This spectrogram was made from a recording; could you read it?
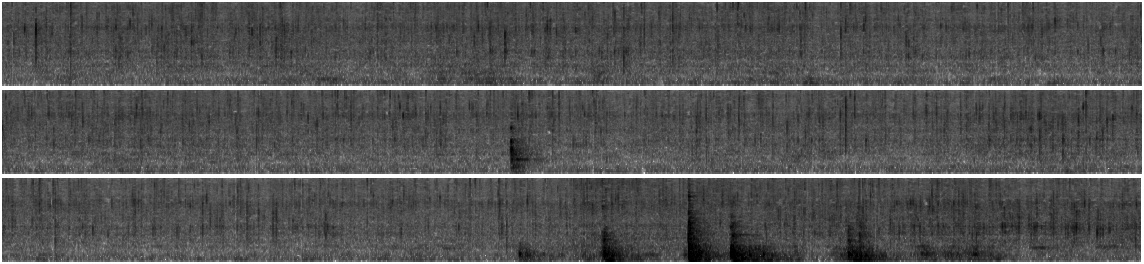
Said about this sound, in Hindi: तो फिर मैं तब तक इसे सिर्फ फ्राई करूँगी इन कोफ्तों को।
